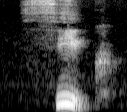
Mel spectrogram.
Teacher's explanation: перший звук с він М'який приголосний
